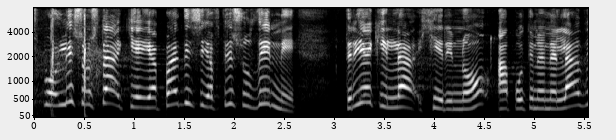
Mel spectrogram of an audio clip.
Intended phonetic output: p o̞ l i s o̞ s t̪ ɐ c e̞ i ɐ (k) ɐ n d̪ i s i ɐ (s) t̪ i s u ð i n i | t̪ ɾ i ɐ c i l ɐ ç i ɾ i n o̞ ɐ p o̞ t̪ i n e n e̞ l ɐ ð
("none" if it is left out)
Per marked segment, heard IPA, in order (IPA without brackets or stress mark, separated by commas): p, f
